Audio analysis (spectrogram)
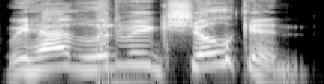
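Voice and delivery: high excited guest introduction; grand entrance announcement. Acted. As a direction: hype up the guest's arrival.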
